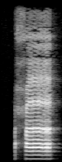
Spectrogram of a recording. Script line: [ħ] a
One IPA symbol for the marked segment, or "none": ħ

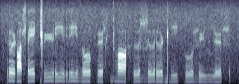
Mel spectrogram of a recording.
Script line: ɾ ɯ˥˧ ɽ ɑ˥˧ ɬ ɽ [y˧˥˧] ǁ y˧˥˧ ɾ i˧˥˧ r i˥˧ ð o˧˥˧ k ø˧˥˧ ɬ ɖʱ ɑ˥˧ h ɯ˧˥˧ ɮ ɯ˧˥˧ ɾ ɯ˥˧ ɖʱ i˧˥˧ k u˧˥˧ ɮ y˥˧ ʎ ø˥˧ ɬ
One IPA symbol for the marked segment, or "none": e˧˥˧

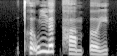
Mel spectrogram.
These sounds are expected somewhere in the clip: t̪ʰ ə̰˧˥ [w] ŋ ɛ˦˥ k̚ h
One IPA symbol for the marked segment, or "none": w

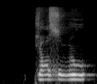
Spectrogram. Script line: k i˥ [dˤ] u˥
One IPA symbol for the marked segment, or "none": zˤ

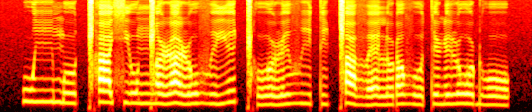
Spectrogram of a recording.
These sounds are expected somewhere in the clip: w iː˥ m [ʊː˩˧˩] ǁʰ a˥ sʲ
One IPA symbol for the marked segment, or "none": ʊː˧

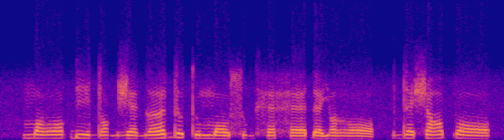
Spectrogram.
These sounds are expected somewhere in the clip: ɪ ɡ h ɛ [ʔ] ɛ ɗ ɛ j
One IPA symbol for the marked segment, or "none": h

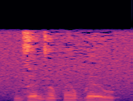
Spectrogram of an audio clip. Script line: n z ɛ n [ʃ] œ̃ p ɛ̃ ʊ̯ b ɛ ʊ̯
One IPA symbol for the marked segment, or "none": z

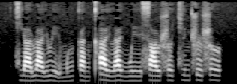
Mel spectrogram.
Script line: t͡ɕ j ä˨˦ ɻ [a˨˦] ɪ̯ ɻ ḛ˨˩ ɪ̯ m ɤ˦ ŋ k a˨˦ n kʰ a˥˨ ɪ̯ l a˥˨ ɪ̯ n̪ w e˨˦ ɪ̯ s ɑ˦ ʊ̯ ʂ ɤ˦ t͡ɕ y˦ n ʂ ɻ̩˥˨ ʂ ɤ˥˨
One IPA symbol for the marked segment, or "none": a˨˦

